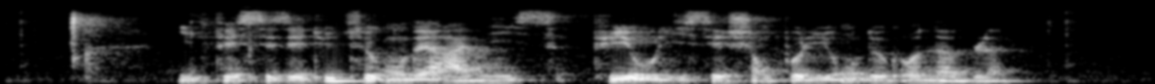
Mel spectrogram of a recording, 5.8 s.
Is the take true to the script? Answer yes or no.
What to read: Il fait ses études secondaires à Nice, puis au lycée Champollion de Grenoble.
yes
